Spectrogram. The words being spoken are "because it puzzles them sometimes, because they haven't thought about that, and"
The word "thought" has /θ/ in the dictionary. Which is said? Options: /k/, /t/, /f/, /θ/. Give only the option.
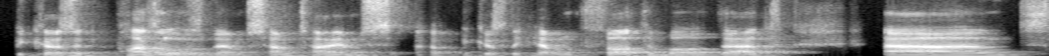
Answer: /θ/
